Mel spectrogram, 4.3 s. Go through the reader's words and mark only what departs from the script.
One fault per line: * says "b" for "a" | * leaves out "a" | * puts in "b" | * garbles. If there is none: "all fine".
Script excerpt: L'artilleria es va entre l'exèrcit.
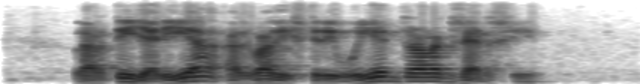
* puts in "distribuir"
